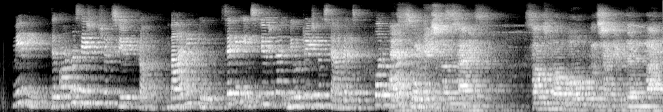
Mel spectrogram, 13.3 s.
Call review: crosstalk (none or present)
present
